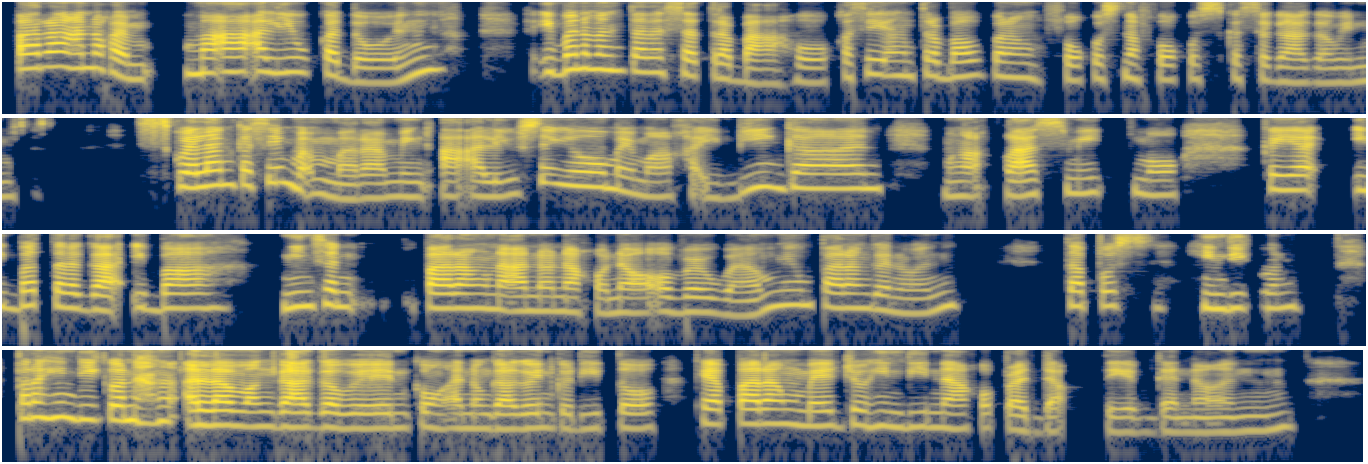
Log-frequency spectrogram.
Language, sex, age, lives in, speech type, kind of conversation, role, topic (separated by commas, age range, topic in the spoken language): Filipino, female, 25-29, Philippines, conversation, unstructured, none, Paano mo karaniwang nilalampasan ang stress sa araw-araw?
